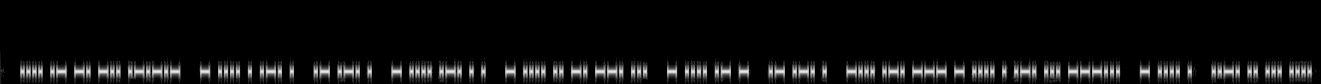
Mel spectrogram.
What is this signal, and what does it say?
Morse code, heard as a keyed tone, about 40 wpm, 600 Hz. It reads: HAND. THERE ARE THREE THINGS THAT ARE BROTHERS: THE FISH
